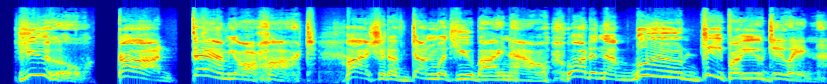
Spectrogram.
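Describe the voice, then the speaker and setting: A man shouts and bellows in a put-on character voice, pitched high with very wide pitch swings, at a very slow pace and very even loudness. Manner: roaring, screaming in anger.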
